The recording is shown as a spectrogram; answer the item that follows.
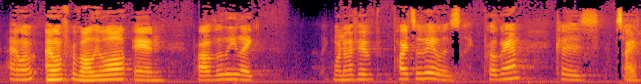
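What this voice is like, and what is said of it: Hoarse, strained voice. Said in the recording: “my voice is kind of gone because I was yelling”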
